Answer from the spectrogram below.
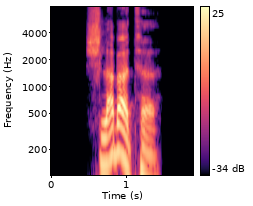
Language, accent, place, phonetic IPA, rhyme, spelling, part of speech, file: German, Germany, Berlin, [ˈʃlabɐtə], -abɐtə, schlabberte, verb, De-schlabberte.ogg
- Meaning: inflection of schlabbern: 1. first/third-person singular preterite 2. first/third-person singular subjunctive II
